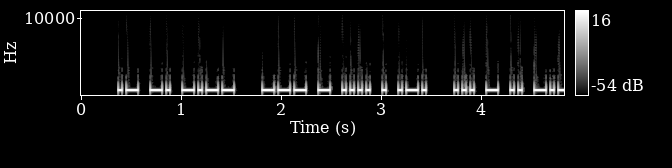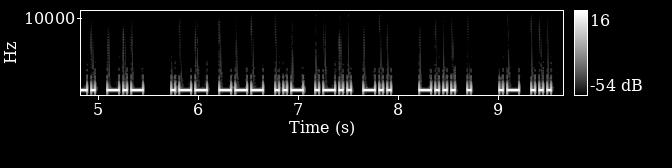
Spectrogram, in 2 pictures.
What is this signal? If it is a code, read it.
Morse code, heard as a keyed tone, about 30 wpm, 700 Hz. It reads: ANY OTHER STICK WOULD BE AS
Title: Sentences from Top 1200 Words 30wpm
